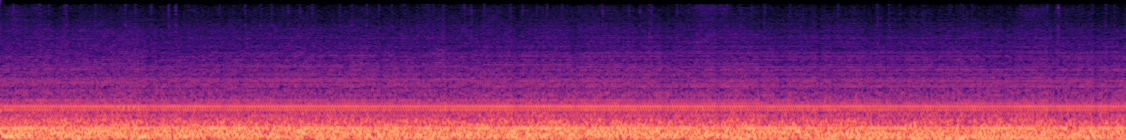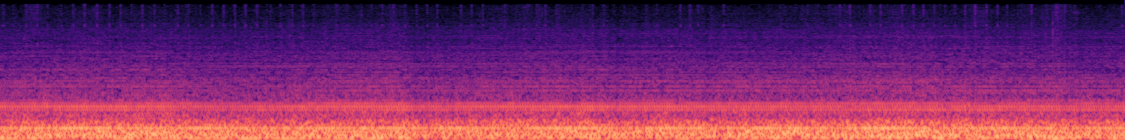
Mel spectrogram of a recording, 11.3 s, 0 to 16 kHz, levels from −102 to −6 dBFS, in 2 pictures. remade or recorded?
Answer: recorded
